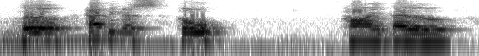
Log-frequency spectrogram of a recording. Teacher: The friction is happening inside the glottis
